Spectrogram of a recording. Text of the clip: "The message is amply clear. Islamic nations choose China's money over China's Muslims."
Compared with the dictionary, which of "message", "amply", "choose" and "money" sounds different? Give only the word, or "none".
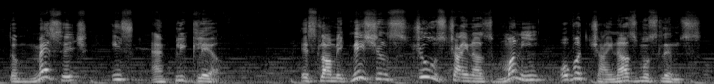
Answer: none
